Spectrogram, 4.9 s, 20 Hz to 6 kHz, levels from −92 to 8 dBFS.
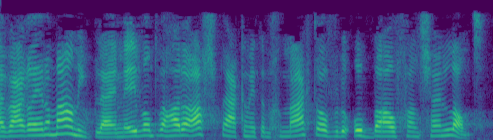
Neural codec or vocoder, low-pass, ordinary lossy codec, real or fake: codec, 16 kHz, 2 kbps, FunCodec, trained on LibriTTS, 25 frames a second; 5.4 kHz; MP3, 32 kbps; fake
